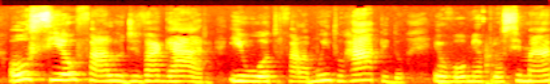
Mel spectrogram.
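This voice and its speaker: A woman's high-pitched voice at a fairly slow pace with fairly even intonation. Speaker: neuro-linguistic programming specialist. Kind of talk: podcast interview. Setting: studio.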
